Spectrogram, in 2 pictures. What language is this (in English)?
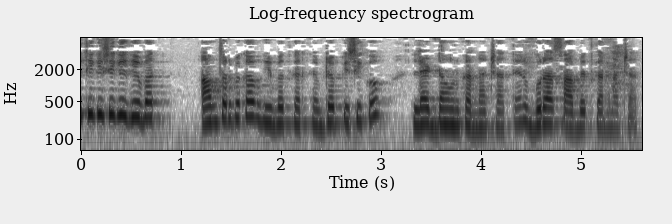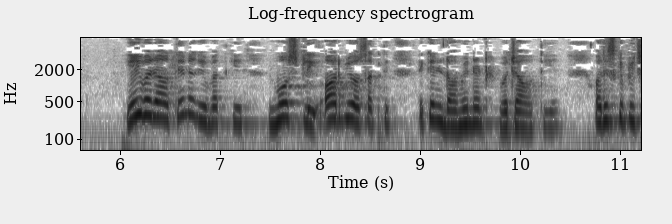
Urdu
